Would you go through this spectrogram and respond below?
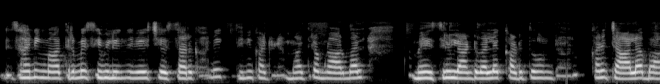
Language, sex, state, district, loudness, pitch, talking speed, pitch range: Telugu, female, Telangana, Karimnagar, -15 LUFS, 295 Hz, 180 wpm, 285-315 Hz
